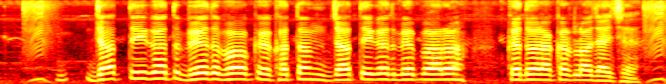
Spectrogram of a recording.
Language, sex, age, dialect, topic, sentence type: Maithili, male, 25-30, Angika, banking, statement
